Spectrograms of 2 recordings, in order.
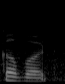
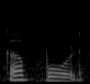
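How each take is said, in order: First: It is said as one word, 'cubberd'. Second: It is said as two separate parts, 'cup board'. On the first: The speaker calls it right. "पी इसमें silent होता है, तो हम इसे बोलते हैं कबर्ड" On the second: The speaker calls it wrong. "अलग अलग करके पढ़ेंगे तो ये होता है कब बोर्ड"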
